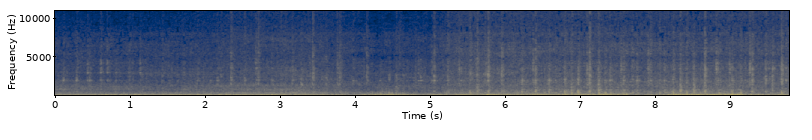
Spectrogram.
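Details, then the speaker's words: Chrysler minivan heard from an adjacent car: uneven crunchy knocking, about three to four knocks a second, over a low idle rumble; suspected drivetrain fault near the flexplate, not confirmed. "I can hear crunchy noise while it's sitting there idling. is the noise really loud."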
